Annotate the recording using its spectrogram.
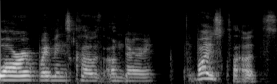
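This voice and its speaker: This woman speaks with an Irish accent and a fairly low pitch. Her pace is fairly slow. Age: 20s. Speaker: YouTuber. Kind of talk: casual chat.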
